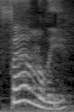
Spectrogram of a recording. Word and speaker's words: family: Або, наприклад, family. Family. У нас наголос також на перший склад, але далі ідуть такі, далі йде звук шва. Fam, family, family. Family. Не family, а family. Family. До речі, також це слово часто скорочується до просто до family. Family. Ви можете почути і таку версію family. Family.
